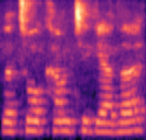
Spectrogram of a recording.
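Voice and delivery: normal talking voice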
